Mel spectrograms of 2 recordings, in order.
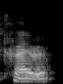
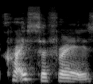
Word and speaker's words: chrysoprase: Plus the fact that they use chiropraise. I can never say that. Because it's the sawtooth, it's everything about it, the quality of it. So it's that chrysoprase. That's it. I said it right.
